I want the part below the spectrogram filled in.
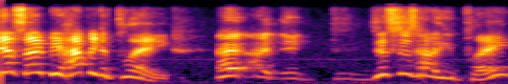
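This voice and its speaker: A put-on character voice, high-pitched and fairly quick, with very wide pitch swings. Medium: actual play. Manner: boastful, repetitive, game-obsessed.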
